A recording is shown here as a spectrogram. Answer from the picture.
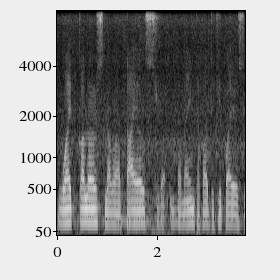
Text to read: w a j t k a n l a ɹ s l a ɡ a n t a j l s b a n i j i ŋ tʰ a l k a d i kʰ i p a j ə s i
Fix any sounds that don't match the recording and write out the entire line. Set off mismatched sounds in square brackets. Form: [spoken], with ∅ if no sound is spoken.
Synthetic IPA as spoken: w a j t k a [∅] l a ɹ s l a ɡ a [∅] t a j l s b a n [a] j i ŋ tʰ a [∅] k a d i kʰ i p a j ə s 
